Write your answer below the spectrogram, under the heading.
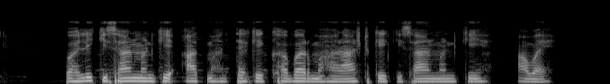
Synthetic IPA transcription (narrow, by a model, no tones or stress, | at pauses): pɐɦlikɪsaːnmənkeaːt̪məɦət̪jakekʰɐbəɾməɦaːɾaːʃʈɾkekɪsaːnmənke | aːʋəe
